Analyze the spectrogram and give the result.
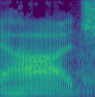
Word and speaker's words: Hoge: It's spelled H-O-G-E, like mine, Hogue. And he goes by Hodge.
